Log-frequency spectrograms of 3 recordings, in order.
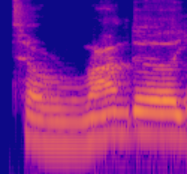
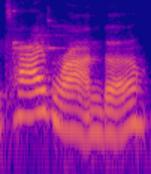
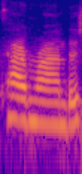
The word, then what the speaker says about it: Tyronda: a great interview with taronda yesterday yeah her name is actually ty rhonda uh with like a t-y you know how you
